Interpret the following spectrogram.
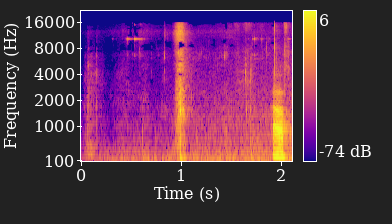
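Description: Near quiet, broken by one short, sharp noise from a Havanese dog about a second in, with a fainter click just before it.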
